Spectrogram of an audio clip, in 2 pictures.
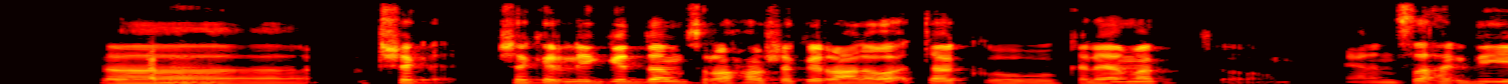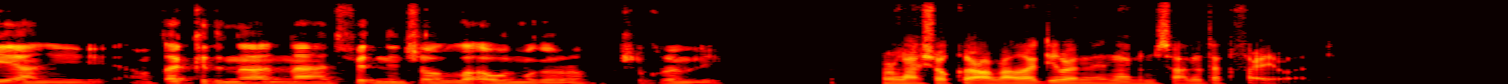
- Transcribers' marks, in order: unintelligible speech; tapping; unintelligible speech
- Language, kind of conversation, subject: Arabic, advice, صعوبة الالتزام بوقت نوم ثابت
